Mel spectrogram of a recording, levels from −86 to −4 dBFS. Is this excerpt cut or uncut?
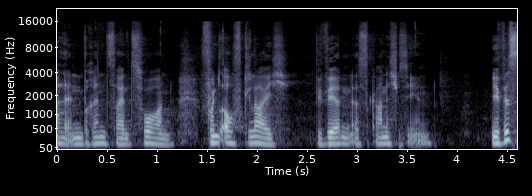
cut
